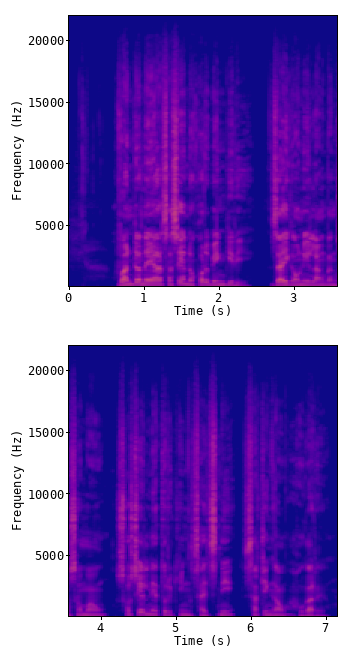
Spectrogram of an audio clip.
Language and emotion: Bodo, neutral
